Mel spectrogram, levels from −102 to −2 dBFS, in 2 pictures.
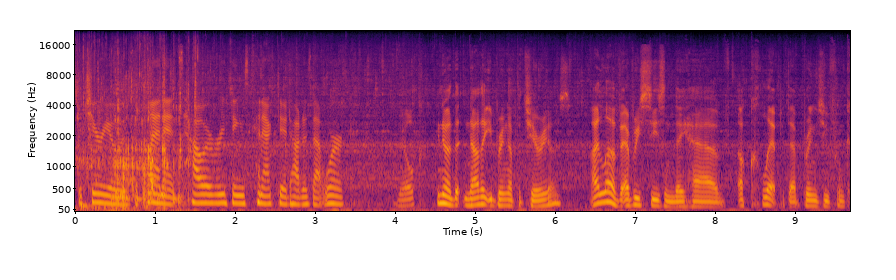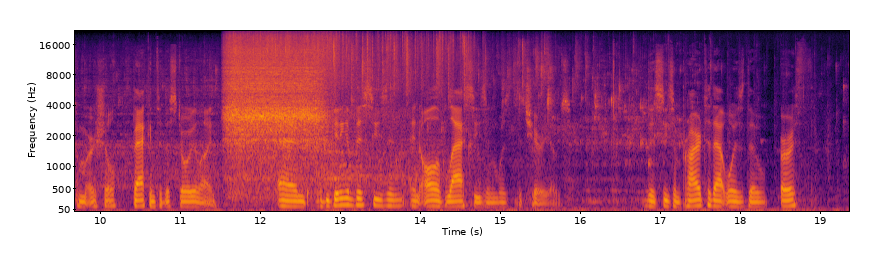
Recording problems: household noises; very loud; throughout; 4 dB above the speech

